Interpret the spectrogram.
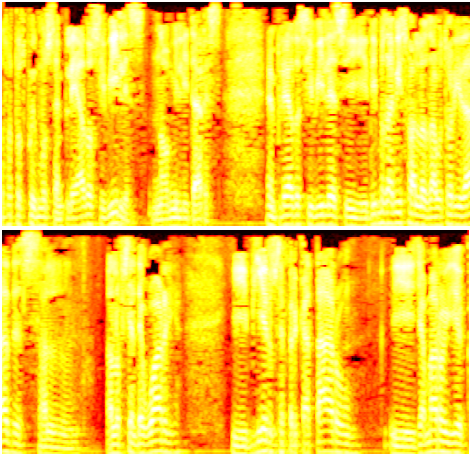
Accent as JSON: {"language": "Spanish", "town": "Pablo Arenas", "region": "Imbabura", "country": "Ecuador", "tie": "born or raised there", "moved": "as an adult", "lives_now": "Quito, Ecuador", "said": "yo vine de la provincia de Imbabura, de un pueblito que se llama Pablo Arenas. Vine a la edad de unos 23, 24 años en busca de trabajo, porque fui criado en la agricultura. Y vine en busca de trabajo acá en la ciudad de Quito."}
